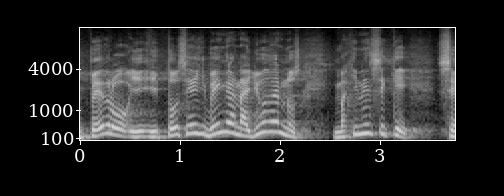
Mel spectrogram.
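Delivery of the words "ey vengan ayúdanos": high urgent call; raised excited cry; shouting for help. Retold or imitated. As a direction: yell to the other boat for help. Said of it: "la gente gritando".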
